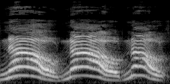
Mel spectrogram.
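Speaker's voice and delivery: loud, high, repeated mock no; mock insistent refusal. Recapper mimicking wife refusing to sit, loud mock protest. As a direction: belt out each no in imitation.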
